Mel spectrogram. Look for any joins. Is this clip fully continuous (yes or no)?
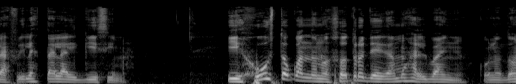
yes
